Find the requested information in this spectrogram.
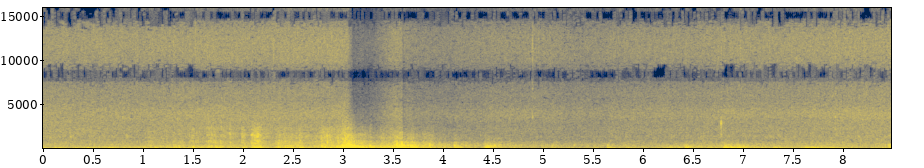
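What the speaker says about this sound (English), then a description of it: "This is a very strong storm." Severe August thunderstorm with strong winds and intense lightning: steady heavy rain hiss under repeated low thunder rumbles, with a loud close crack and roll near the middle and another rumble toward the end.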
